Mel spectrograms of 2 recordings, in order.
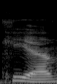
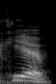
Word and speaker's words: Kiev: the 28th and it's datelined Kiev I insist on calling it by the name I learned it and of course I'm using the Russian pronunciation here doing so gladly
